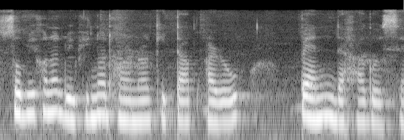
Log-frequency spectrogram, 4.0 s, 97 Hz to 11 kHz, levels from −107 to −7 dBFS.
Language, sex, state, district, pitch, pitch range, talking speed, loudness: Assamese, female, Assam, Kamrup Metropolitan, 195 Hz, 185-215 Hz, 120 wpm, -17 LUFS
